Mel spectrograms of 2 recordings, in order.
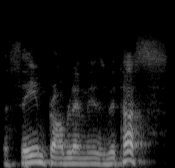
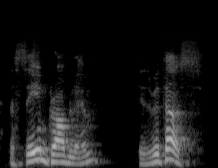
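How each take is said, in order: First: Said softly, dropping low; quiet, pensive. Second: Said in the usual way. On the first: Shown as a demonstration. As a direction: murmur it softer and lower as a sober thought.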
